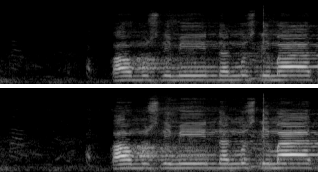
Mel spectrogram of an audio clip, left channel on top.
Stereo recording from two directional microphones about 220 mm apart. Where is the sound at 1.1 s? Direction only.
25° right (ahead or behind).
